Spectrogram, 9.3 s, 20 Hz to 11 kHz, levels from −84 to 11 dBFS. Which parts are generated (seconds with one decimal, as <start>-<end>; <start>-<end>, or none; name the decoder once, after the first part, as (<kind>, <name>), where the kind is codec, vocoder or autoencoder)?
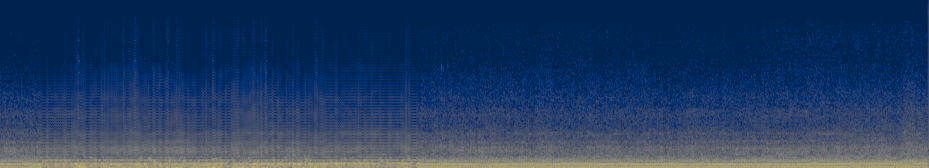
0.4-4.2 (vocoder, Vocos)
